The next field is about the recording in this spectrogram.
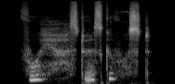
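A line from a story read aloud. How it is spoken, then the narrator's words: Whispered. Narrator (German): flüsterte sie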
